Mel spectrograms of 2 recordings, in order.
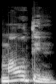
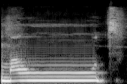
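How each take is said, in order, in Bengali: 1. শব্দটি পূর্ণ 'tin' দিয়ে শেষ হয়। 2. শব্দটি হঠাৎ শুধু একটি 't' দিয়ে শেষ হয়। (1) "এমনি পড়লে কিন্তু মাউ তিন হয়" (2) "অথচ যদি ওয়াকফ করে পড়ি"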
